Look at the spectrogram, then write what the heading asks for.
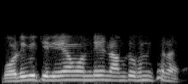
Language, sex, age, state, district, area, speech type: Assamese, male, 60+, Assam, Tinsukia, rural, conversation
